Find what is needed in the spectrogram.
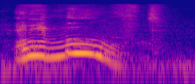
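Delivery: high loud frightened insistence; alarmed high shout. Real, not acted. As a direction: make them believe you, shaken. Frightened insistence about the hand.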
